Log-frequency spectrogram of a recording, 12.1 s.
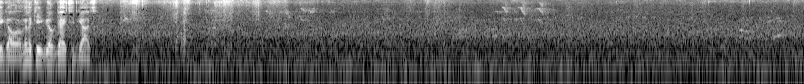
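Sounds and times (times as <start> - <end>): high falling bird calls: 1.4 - 5.1.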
